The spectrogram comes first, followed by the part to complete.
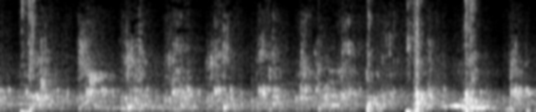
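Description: Scattered hand clapping from a few people in a small congregation, irregular claps with a short louder flurry about three seconds in, and a faint voice or two underneath.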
